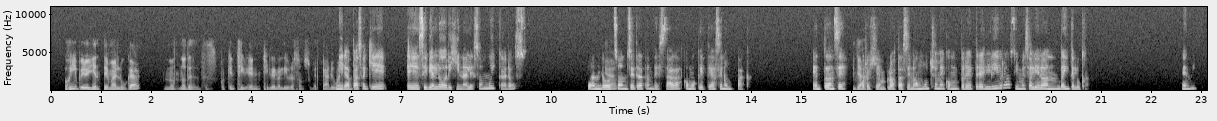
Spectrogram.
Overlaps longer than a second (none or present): none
